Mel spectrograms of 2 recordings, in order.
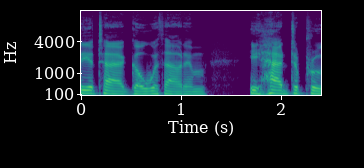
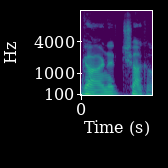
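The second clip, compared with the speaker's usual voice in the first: plain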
